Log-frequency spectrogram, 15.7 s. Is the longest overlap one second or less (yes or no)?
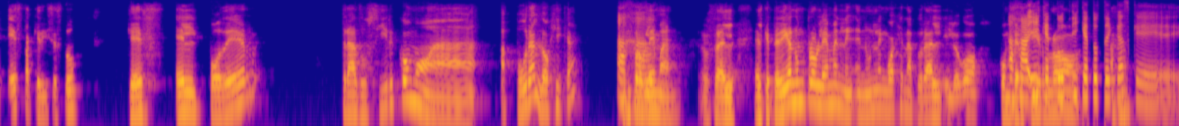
no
